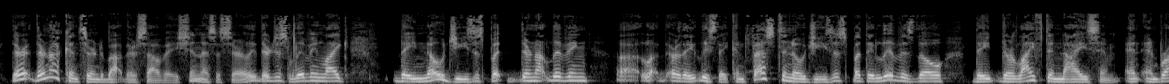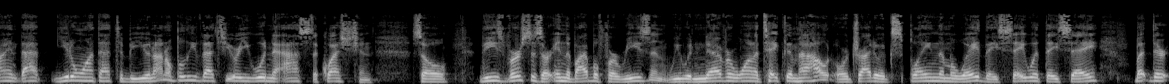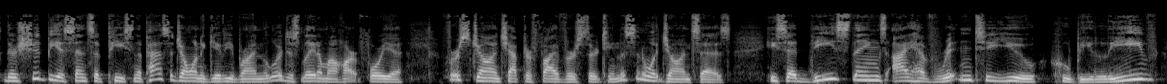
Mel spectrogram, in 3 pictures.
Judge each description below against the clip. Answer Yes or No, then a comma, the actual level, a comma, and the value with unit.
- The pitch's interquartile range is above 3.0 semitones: Yes, average, 4.1 semitones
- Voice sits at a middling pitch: Yes, medium, 150 Hz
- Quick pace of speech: Yes, fast, 240 wpm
